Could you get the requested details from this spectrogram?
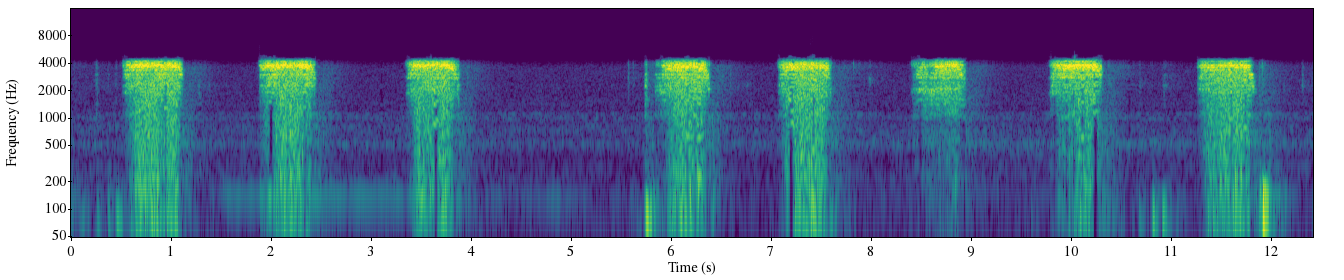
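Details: Owl chicks all hungry, only one eating: eight breathy begging hisses in a fairly steady series, with a slightly longer pause after the third.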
